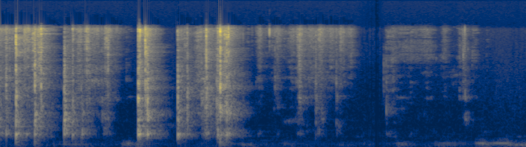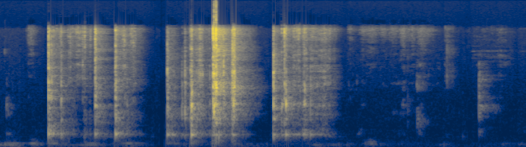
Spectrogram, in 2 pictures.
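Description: Kitchenware clattering on a stainless-steel sink counter as dishes, utensils and a plastic blender jar are handled. The clatter comes in two spells: one over the first three seconds, and another from about eight to eleven seconds with a sharp knock near its middle.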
